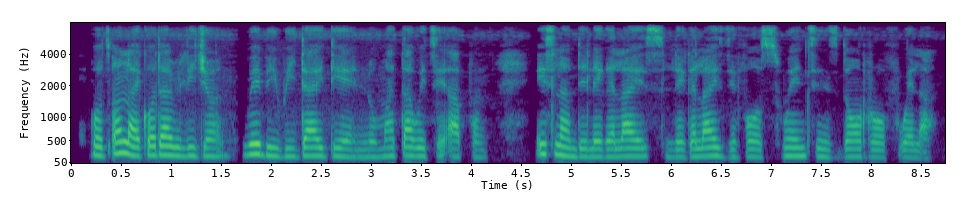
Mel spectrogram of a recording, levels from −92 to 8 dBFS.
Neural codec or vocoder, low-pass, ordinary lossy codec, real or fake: none; 7.2 kHz; none; real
